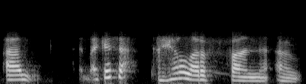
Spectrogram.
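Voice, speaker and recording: A woman's voice: medium pitch, very animated, normal speed, no echo. A woman speaking as a guest author, giving conversational answers in an interview. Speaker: guest author discussing her book. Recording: narrow phone-like line, dry.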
